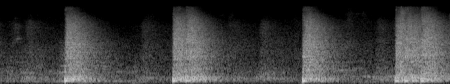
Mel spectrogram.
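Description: Slow processional drum beats, four hard strokes about a second apart in an uneven, march-like cadence, each dying away quickly.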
